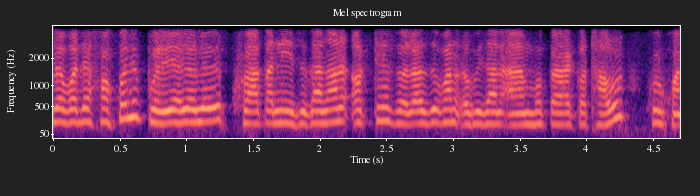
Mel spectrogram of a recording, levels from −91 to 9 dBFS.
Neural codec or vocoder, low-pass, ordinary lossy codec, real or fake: codec, 16 kHz in and 24 kHz out, 0.9 kbps, LongCat-Audio-Codec, fine tuned four codebook decoder; 3.6 kHz; none; fake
